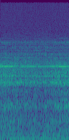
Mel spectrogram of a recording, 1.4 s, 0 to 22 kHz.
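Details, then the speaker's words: Minerva W119 six-tube radio after paper capacitor replacement: a steady high squeal near 3 kHz over hiss that doesn't change with tuning, so it is not a heterodyne whistle. "it's not a heterodyne through there. It sounds the same otherwise."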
